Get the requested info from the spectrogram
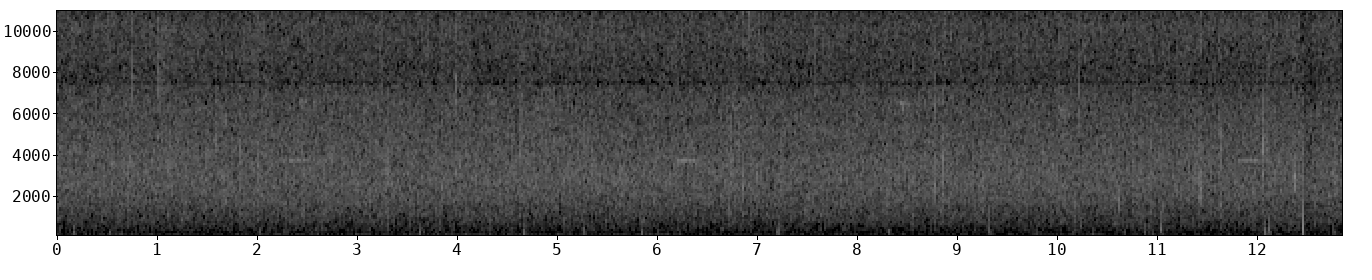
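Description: Steady rain falling, with scattered individual drops tapping sharply on surfaces at irregular moments; the loudest tap comes near the end.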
